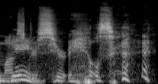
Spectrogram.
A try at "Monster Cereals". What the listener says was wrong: Monster Cereals, not Munster Cereals. You said Munster.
